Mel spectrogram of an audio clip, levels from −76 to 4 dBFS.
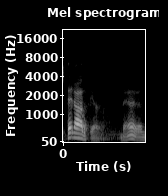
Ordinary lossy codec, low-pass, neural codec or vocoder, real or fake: none; none; codec, 16 kHz, 2 kbps, X-Codec, HuBERT features, trained on LibriSpeech; fake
